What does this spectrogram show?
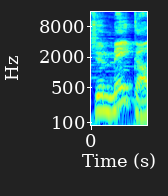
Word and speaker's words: Jamaica: As a result, the Y sound was eventually replaced with the J sound, which is how the neighborhood ended up being pronounced Jamaica, like the island.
